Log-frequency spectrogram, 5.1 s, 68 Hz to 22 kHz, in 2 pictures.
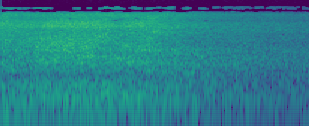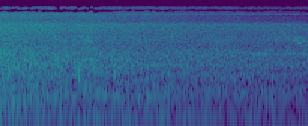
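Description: A Northern Class 195 diesel multiple unit passing close and running away. Its rumble is loudest in the first second and a half, then fades steadily.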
